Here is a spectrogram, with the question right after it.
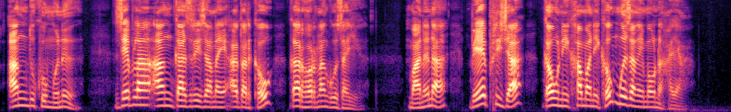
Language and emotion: Bodo, angry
